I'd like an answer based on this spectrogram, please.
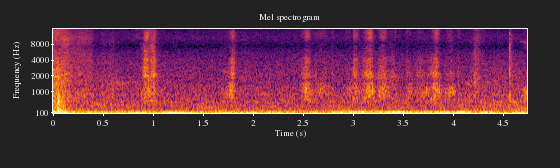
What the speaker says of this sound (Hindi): अभी हम नीचे लिखते हैं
